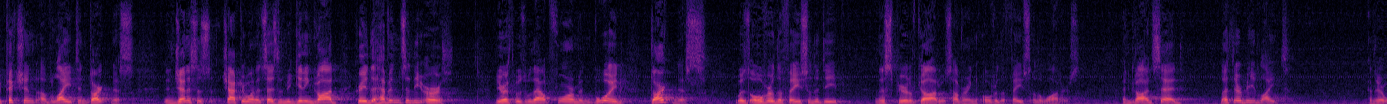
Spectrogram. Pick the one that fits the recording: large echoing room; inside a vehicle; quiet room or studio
large echoing room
